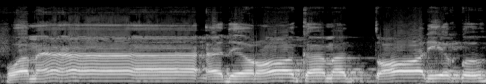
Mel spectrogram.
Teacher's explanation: والسماء والطارق وما ادراک ما الطارق، وما میم کے بعد میں الف مدہ ہے اور الف مدہ کے بعد حمزہ دوسرے کلمے میں آنے کی وجہ سے یہاں پر مد منفصل ہوگا، 2.5 الف کے برابر میم کو کھینچ کر کے پڑھیں گے اور حمزہ کو دال میں ملائیں گے اور یہاں پر قلقلہ کریں گے، قلقلہ صغیرہ، یہاں پر چھوٹا قلقلہ ہوگا، اس لیے کہ حروف قلقلہ اگر پہلے سے ساکن ہوں تو پھر وہاں پر قلقلہ صغیرہ ہوتا ہے۔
